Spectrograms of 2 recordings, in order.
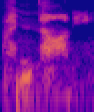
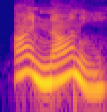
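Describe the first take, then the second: First: Hushed whisper; very soft, secretive whisper; whispered reveal. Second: Loud cartoon character introduction; bold, louder character voice; Nani. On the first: Pretend. Secretly revealing the character's name. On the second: Shown as a demonstration. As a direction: announce yourself loudly in a cartoon voice. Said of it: "this is the Nani voice".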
